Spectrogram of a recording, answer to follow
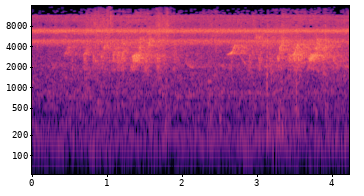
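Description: Outdoor ambience of a steady, high insect drone with birds chirping over it, in short rising calls that come in clusters about a second in and again near the end.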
